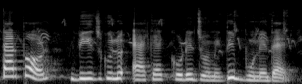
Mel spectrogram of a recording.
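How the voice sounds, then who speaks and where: A woman's voice: on the high side, sing-song, normal speed, a little mellow. A woman reading scripted narration for a children's cartoon story.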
